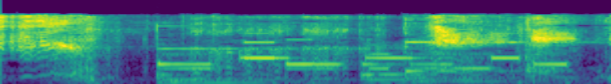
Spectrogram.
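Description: Background music of steady organ-like notes, with two short noisy bursts from a chihuahua puppy biting at a plastic snack bag, one at the start and one near the end.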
